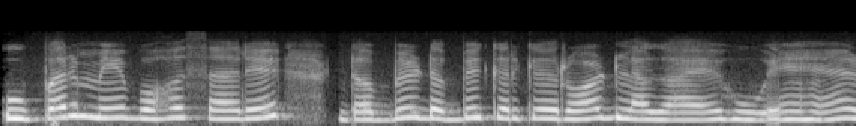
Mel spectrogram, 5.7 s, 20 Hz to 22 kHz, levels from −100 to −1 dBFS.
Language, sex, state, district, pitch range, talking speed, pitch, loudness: Hindi, female, Jharkhand, Garhwa, 250-300 Hz, 115 wpm, 280 Hz, -15 LUFS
